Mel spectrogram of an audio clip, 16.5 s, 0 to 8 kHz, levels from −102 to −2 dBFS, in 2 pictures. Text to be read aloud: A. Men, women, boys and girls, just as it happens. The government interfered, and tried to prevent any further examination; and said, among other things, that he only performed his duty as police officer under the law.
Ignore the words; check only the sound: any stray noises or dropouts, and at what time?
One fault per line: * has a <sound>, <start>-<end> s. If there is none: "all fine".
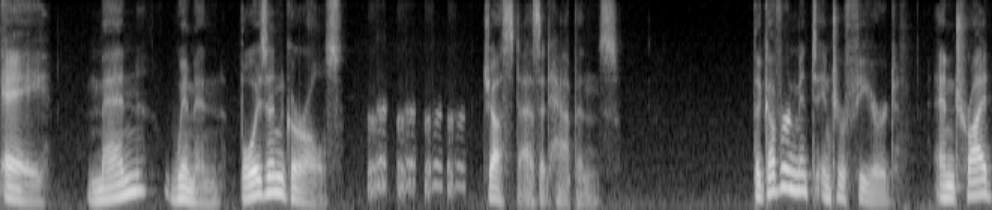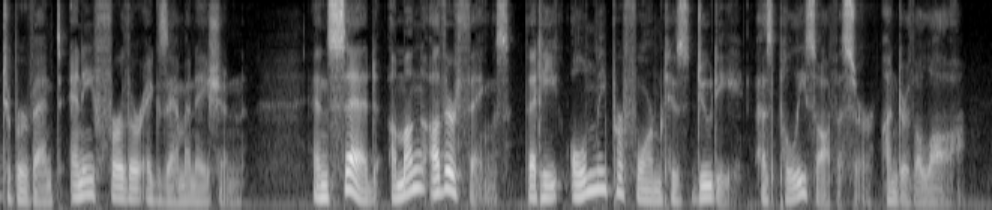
* has a laugh, 3.1-3.9 s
